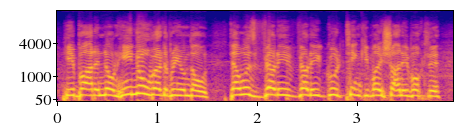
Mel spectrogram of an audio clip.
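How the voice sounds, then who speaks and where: An Irish man giving excitable, openly partisan live commentary on a local football match, shouting and nearly losing his voice. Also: very high-pitched, fast.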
